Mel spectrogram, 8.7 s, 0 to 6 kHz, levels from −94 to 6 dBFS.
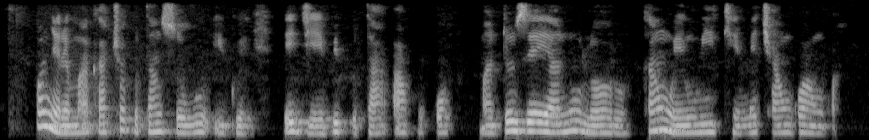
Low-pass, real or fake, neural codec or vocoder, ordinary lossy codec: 5.4 kHz; real; none; none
